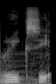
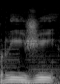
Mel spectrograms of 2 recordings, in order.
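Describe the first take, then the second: First: The name is said without the Sardinian pronunciation. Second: The name is said with the Sardinian pronunciation.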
